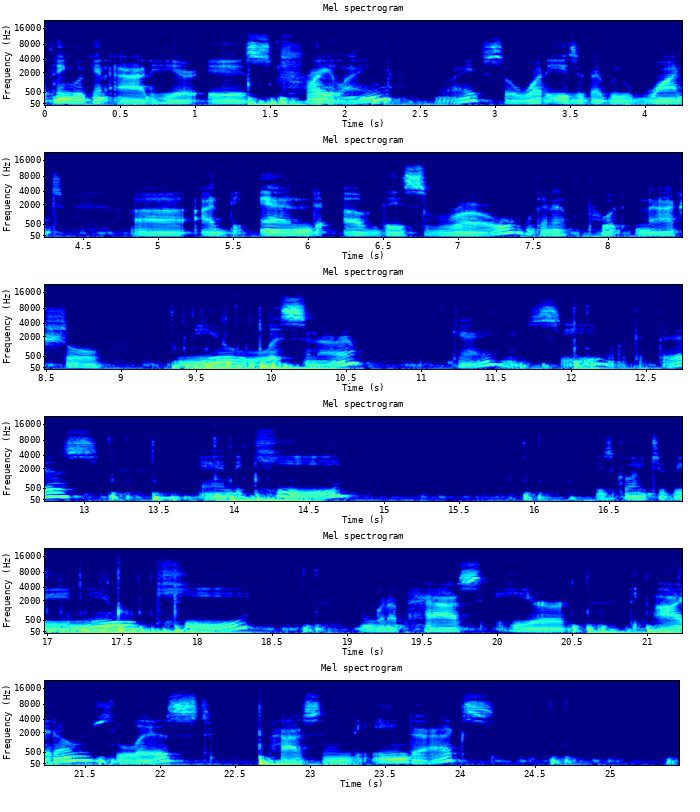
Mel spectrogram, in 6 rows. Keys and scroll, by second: 2.5 Return, 12.2 Return.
